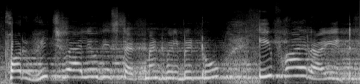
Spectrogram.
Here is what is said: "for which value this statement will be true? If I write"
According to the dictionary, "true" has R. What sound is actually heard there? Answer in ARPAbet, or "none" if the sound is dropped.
R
